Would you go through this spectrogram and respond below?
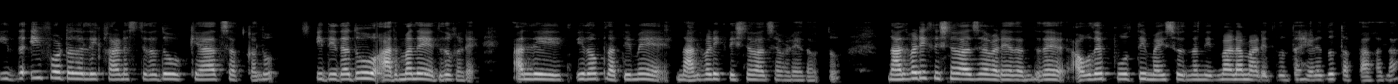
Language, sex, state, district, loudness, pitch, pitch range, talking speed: Kannada, female, Karnataka, Mysore, -24 LUFS, 230 Hz, 220-245 Hz, 150 wpm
